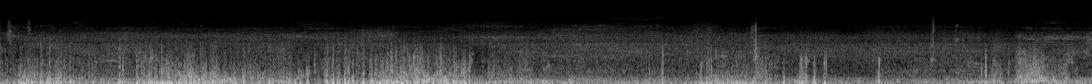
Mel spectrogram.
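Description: Wind buffeting the microphone over the low, steady running of the bucket truck's engine, with a few light clicks near the end.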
